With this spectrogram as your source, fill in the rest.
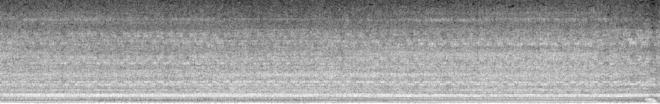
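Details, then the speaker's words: Commercial kitchen fresh-air intake/exhaust fan: the motor starter contactor's plunger shakes, giving a loud, steady electrical buzz with low mains hum; a bad motor starter that needs replacing, left running for now. "so the motor starter I was buzzing like crazy and everything sounds so bad"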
